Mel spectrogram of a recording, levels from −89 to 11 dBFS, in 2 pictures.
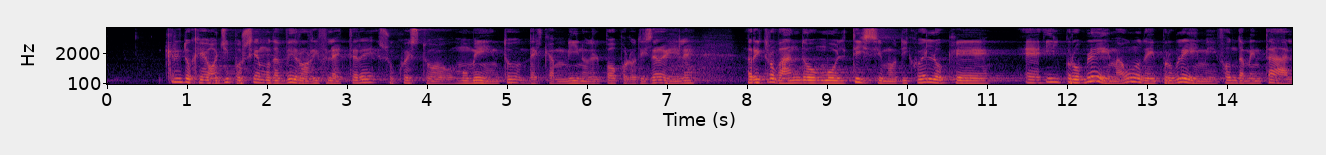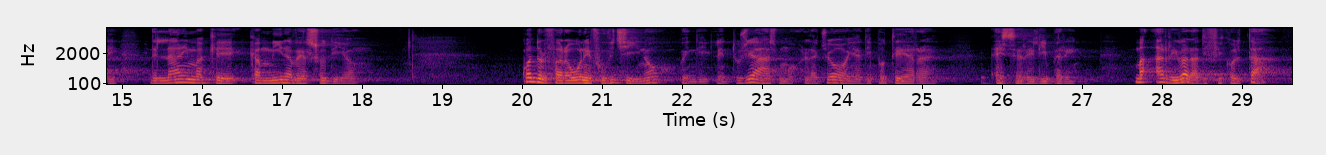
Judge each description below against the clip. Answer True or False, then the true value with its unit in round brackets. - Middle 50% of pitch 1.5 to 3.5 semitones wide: False (4.7 semitones)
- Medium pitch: False (130 Hz)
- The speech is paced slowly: True (100 wpm)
